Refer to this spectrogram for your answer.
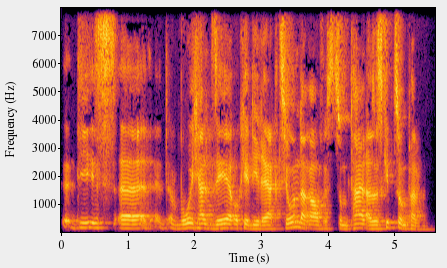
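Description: A man's voice: fairly high pitch, steady tone, moderate pace, darkish tone. A man who grew up in Italy co-hosting a podcast, talking things through thoughtfully and often restarting his sentences while he searches for words. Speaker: podcast co-host. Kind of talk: casual political chat.

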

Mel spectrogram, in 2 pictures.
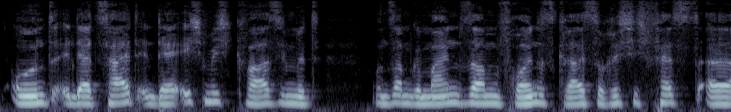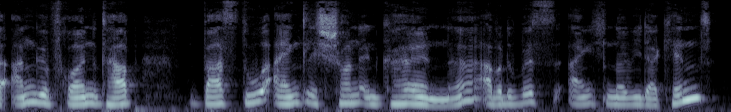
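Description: A man's voice: on the high side, normal speed, a little mellow, no room sound, studio quality. A man in his thirties from western Germany hosting a casual podcast chat, talking in a hesitant way with lots of filler sounds. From Koblenz, Germany. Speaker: podcast host.

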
